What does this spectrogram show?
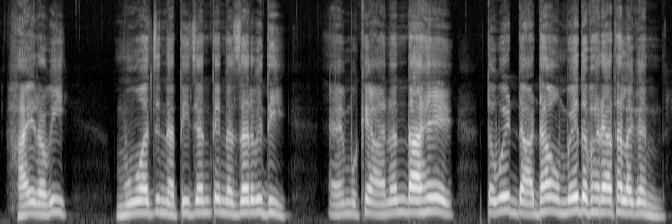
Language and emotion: Sindhi, happy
